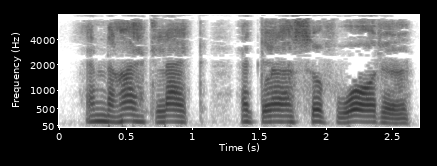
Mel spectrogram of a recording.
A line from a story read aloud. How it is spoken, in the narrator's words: the woman said in a weak voice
